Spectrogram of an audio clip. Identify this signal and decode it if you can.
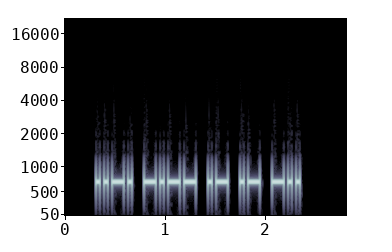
Morse code, heard as a keyed tone, about 28 wpm, 690 Hz. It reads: FYAAD
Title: Code Groups - 5 Letters - 30wpm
